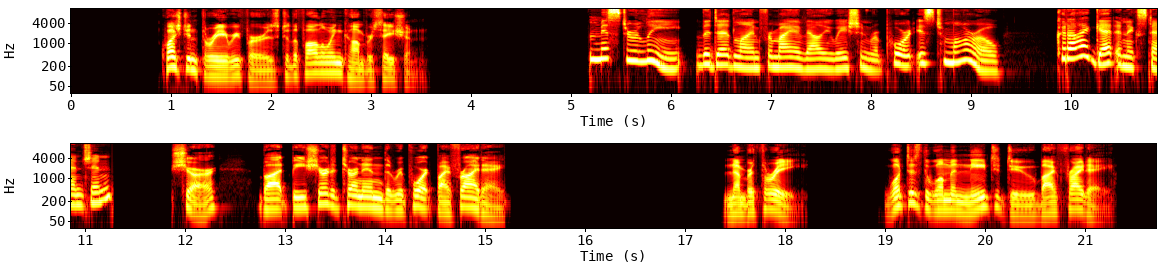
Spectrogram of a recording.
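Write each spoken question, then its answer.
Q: What does the woman need to do by Friday?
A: Turn in her evaluation report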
